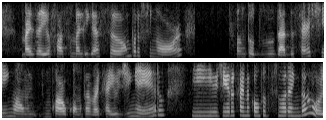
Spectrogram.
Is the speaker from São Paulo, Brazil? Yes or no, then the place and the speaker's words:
yes; Cosmópolis, São Paulo, Brazil; Eu sou de Cosmópolis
